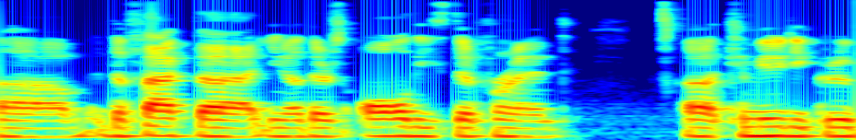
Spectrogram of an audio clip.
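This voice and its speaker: A fairly quick, somewhat breathy man's voice with a fairly high pitch. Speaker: games industry executive. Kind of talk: casual chat.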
